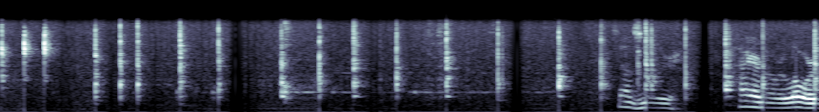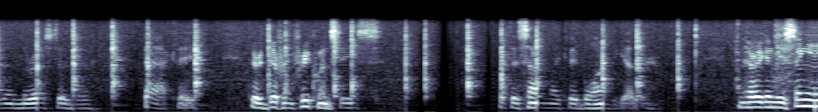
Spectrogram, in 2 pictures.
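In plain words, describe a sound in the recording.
A small tool taps and scrapes on the wooden body of a violin.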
